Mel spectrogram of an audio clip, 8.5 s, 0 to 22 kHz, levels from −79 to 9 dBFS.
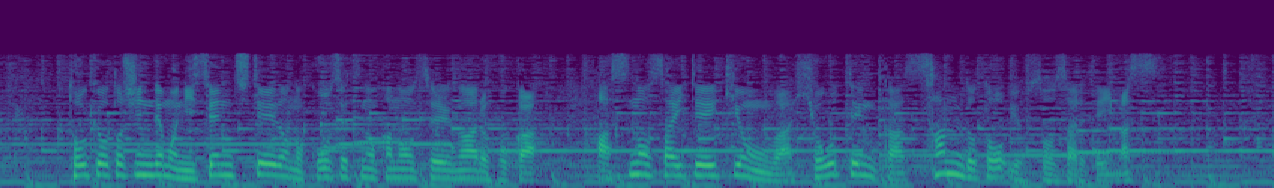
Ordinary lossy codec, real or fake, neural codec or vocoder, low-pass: none; real; none; none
